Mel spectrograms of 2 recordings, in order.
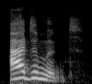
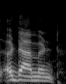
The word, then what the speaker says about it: adamant: Again, very often mispronounced as adamant. वो बहुत adamant है. Adamant, पहले तो ड और ट नहीं है. Adamant. Adamant. Say it with me, please. Adamant. Adamant. Soft d, softer.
